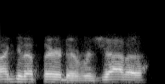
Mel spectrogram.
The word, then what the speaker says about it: Regina: I said Regina, the city that rhymes with fun.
